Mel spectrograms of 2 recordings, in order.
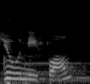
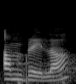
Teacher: the vowel U sounds as if it's a consonant Y. Uniform, year effect is more prominent.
